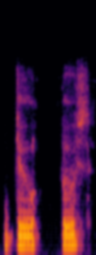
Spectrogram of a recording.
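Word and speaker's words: Dubois: I know a family with that same exact spelling in American. They do pronounce it Dubis, but you said you pronounce it Duce as the original Duboose as the original French.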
